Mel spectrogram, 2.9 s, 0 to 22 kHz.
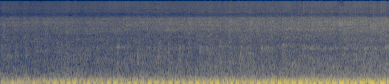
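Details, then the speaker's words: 1976 Dodge W150 Power Wagon V8 at idle with cherry bomb mufflers: loping beat with a sharp ticking puff on each pulse, about three per second, from an exhaust leak up front; sounds okay out the back. "you can kind of hear the exhaust uh leak there couple of CH cherry bombs in the back you can definitely hear that uh exhaust leak up there but she does"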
